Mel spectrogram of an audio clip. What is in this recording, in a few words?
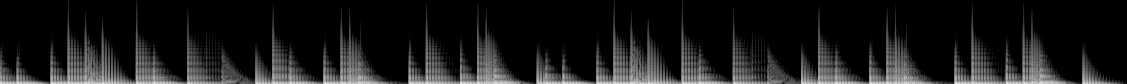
BAZE, BASSLINES; Masterbits - Tekkno Trax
